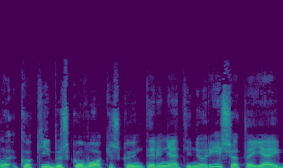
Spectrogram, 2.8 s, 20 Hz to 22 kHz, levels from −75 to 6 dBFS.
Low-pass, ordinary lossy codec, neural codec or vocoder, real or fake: 14.4 kHz; MP3, 64 kbps; codec, 44.1 kHz, 7.8 kbps, Pupu-Codec; fake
